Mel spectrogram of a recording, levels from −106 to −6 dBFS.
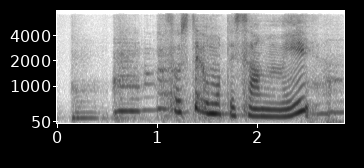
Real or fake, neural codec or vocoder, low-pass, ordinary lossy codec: fake; codec, 16 kHz in and 24 kHz out, 0.9 kbps, LongCat-Audio-Codec, fine tuned four codebook decoder; 7.2 kHz; MP3, 64 kbps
